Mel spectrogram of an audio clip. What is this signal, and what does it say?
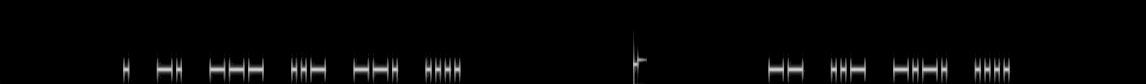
Morse code, heard as a keyed tone, about 25 wpm, spaced as for 18 wpm, 700 Hz. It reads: ENOUGH MUCH
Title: 2x Character Spacing - Top 500 Words - 25wpm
